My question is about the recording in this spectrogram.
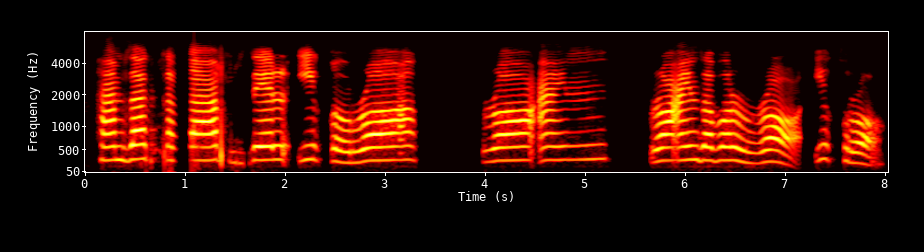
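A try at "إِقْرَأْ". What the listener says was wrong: এটা কি আইন? হামজা কবজের ইক, র হামজা জবর র, র হামজা জবর র, ইক র, ইক র।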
